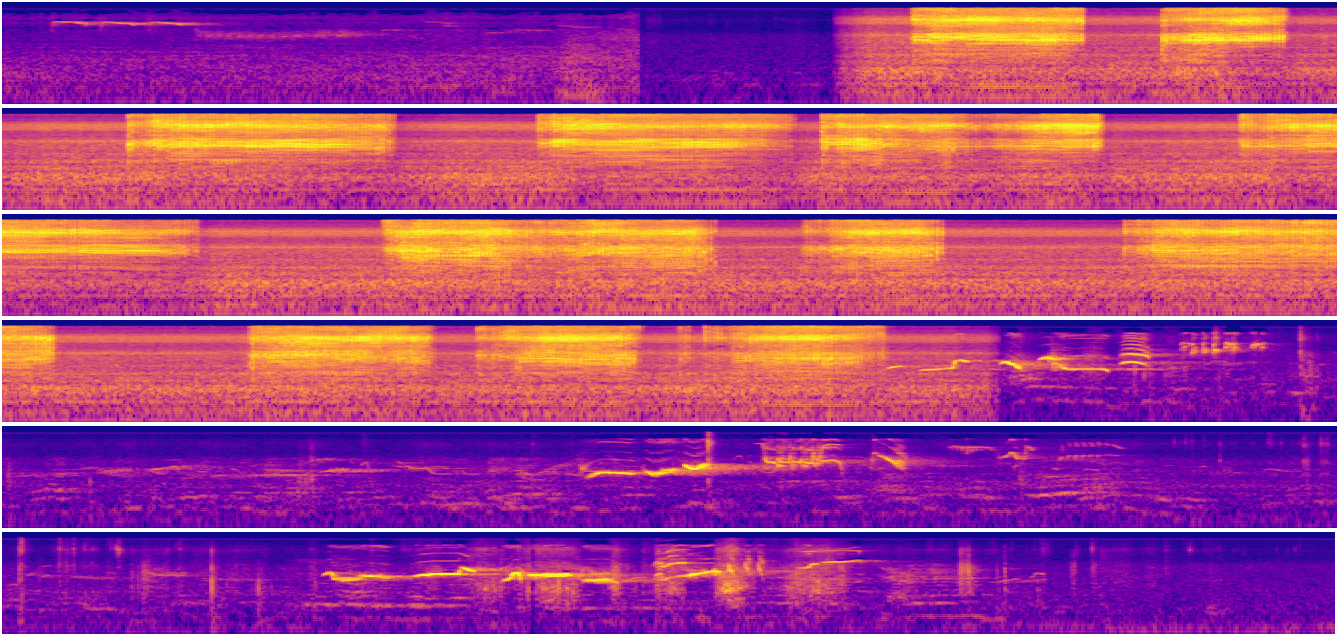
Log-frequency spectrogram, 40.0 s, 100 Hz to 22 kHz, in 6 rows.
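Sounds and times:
electric motor humming: 4.2s - 25.0s
leather grinding on abrasive wheel: 4.2s - 25.0s.

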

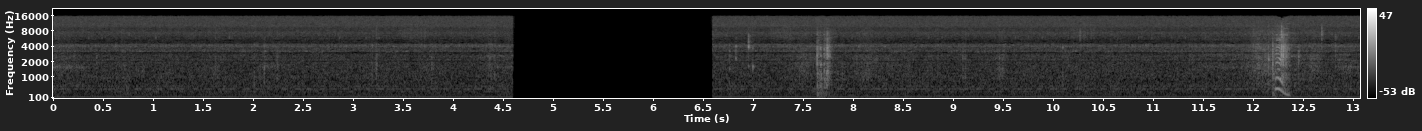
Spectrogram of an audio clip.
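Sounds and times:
woman speaking: 12.1s - 12.4s.

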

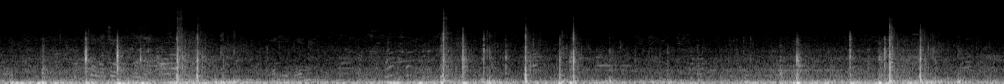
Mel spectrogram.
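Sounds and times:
fireworks booming: 0.0s - 10.0s
sharp fireworks cracks: 0.0s - 10.0s.

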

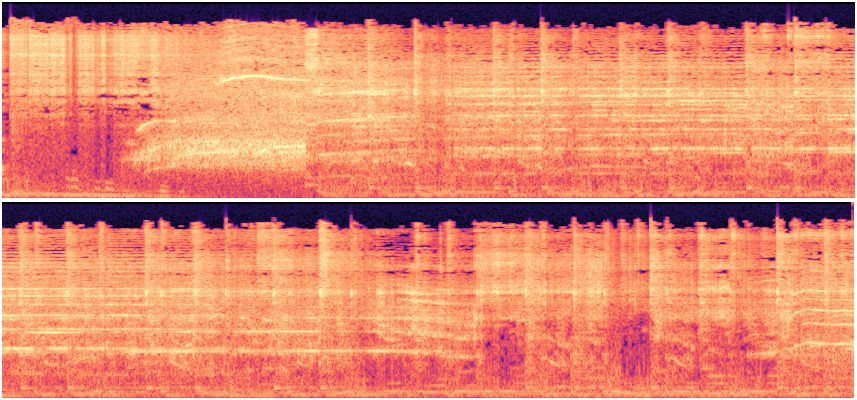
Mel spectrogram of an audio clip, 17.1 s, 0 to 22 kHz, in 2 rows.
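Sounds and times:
live concert music: 0.0s - 17.0s
crowd cheering: 1.2s - 3.8s.

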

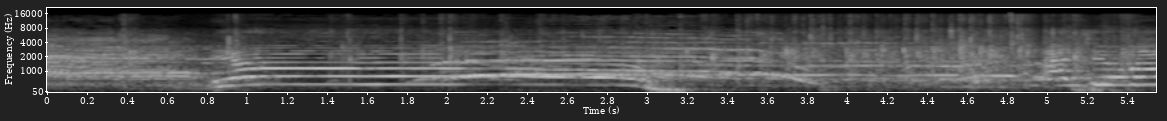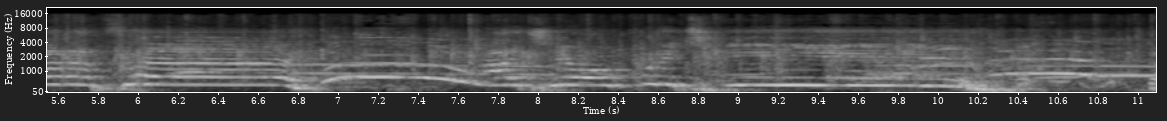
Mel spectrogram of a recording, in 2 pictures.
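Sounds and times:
crowd cheering and clapping: 0.0s - 11.0s.

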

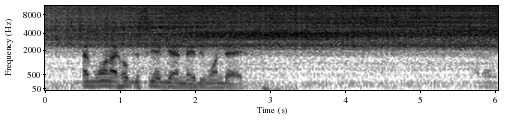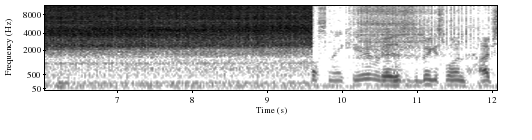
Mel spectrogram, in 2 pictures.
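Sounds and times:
rattlesnake rattling: 0.0s - 12.0s.

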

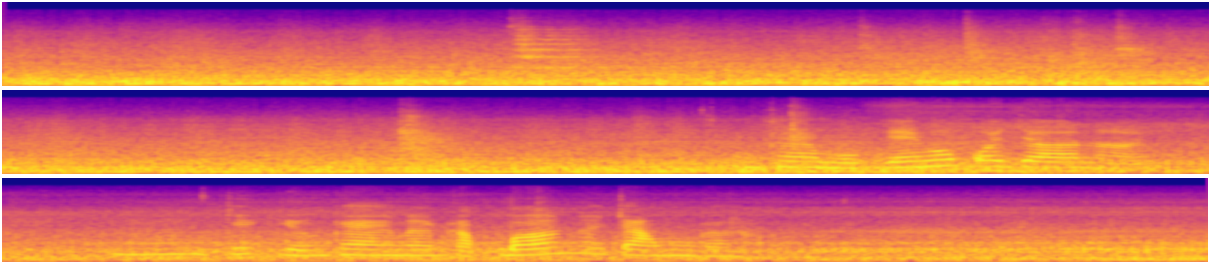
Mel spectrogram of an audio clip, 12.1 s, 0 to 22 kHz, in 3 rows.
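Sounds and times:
diesel engine drone: 6.7s - 12.0s.

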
